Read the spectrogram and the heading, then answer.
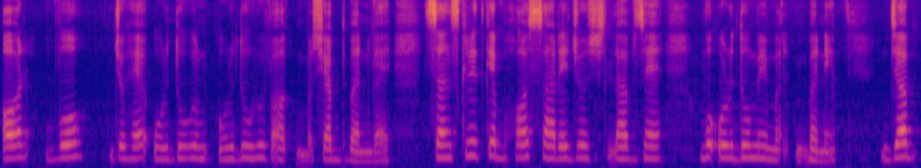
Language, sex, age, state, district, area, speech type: Urdu, female, 45-60, Delhi, New Delhi, urban, spontaneous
